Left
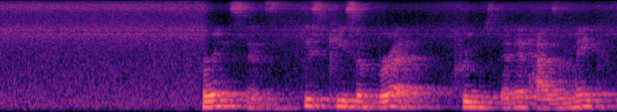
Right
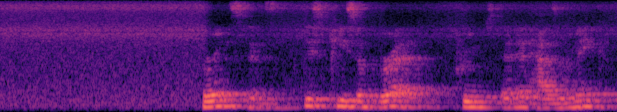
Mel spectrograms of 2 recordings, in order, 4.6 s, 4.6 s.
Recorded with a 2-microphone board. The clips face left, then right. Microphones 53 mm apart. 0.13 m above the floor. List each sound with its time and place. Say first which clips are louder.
1.5 s a man speaking: left 4 dB; 70° left (ahead or behind), 3.5 m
